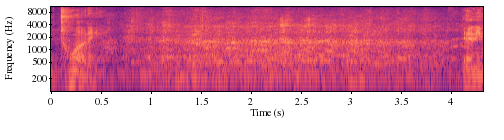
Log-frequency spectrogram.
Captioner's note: audience laughing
